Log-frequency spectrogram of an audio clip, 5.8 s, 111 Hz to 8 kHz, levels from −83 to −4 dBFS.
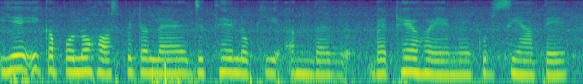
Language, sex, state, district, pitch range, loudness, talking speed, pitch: Punjabi, female, Karnataka, Bangalore, 180-210 Hz, -18 LUFS, 135 wpm, 195 Hz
